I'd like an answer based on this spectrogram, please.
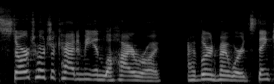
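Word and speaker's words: Lahai-Roi: Because that's how I thought it was pronounced, but I like didn't. It's like when you pronounce something, but you're also like, that doesn't sound right. No, it's right.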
